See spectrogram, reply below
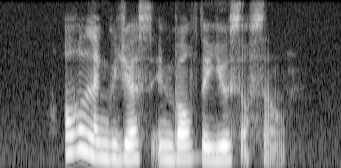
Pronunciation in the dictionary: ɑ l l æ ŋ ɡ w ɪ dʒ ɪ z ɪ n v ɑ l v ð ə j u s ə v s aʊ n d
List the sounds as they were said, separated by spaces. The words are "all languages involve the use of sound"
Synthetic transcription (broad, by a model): ɑ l l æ ŋ ɡ w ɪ dʒ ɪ s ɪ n v ɑ l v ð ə j u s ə f s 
